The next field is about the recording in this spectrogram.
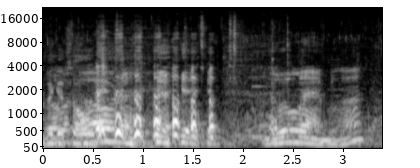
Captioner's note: laughing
